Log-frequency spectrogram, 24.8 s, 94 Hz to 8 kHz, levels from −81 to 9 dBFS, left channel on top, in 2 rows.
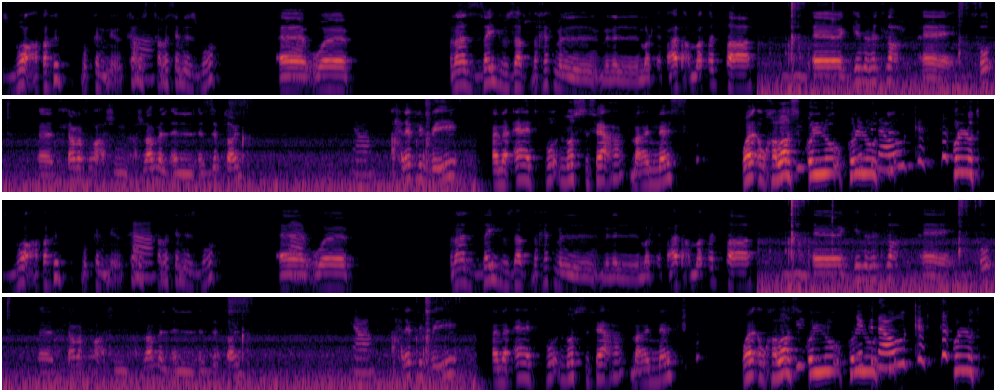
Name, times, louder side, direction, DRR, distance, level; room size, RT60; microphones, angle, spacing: voice 1, 0.0-2.7 3.4-4.4 5.6-9.4 10.1-11.9 12.2-12.4 12.9-15.4 17.3-18.1 18.5-20.9 21.7-23.6 24.3-24.6, left 4 dB, 50° left, 0.5 m, -41 dB
voice 2, 1.6-1.9 3.6-3.8 9.8-10.1 16.8-17.1 22.3-22.4 23.1-24.2, right 5 dB, 50° right, 0.6 m, -44 dB
Splash splatter, 9.4-18.3, right 1 dB, 20° right, 1.0 m, -46 dB
13.0 x 7.5 x 3.1 m
head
